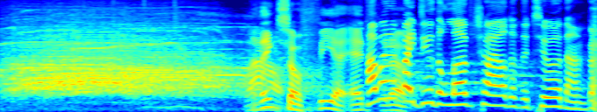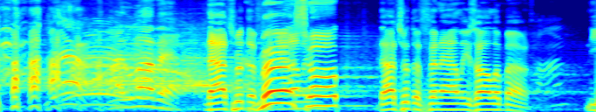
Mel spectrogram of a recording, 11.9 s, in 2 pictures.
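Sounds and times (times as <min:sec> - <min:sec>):
audience screaming and cheering: 0:00.0 - 0:02.9, 0:06.7 - 0:09.0
speech: 0:02.5 - 0:11.9
laughter: 0:05.9 - 0:09.2.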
